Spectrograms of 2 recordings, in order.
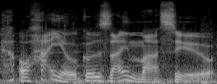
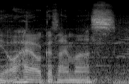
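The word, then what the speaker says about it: おはようございます: how they would, like, so it would be Ohayo gozaimasu. Like, the U is not supposed to be pronounced very strongly in a lot of the end of a lot of Japanese words.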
